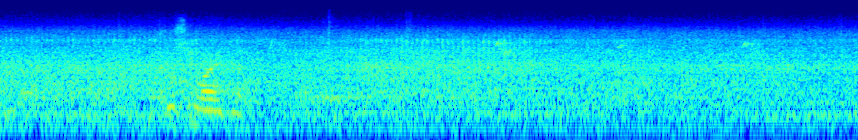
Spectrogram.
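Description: Steady hum of distant city traffic, with a short bit of voice about a second and a half in.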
